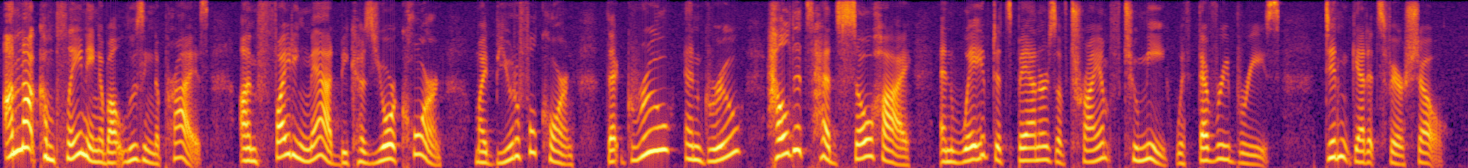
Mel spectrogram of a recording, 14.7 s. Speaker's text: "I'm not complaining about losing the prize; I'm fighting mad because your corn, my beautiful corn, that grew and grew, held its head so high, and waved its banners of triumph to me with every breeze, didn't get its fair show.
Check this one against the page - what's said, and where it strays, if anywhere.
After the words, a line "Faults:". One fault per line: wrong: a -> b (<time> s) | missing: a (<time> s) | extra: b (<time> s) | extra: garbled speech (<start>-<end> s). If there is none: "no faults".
"I'm not complaining about losing the prize; I'm fighting mad because your corn, my beautiful corn, that grew and grew, held its head so high, and waved its banners of triumph to me with every breeze, didn't get its fair show.
Faults:
no faults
